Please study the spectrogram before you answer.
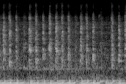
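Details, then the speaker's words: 1932 Ford roadster Model B four-cylinder, dual Stromberg 81 carbs, Winfield head, Mallory distributor: lumpy but steady idle, even exhaust pulses about ten a second, no knocking; running rich and needs leaning. "It's running rich right now. It needs to be leaned up."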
